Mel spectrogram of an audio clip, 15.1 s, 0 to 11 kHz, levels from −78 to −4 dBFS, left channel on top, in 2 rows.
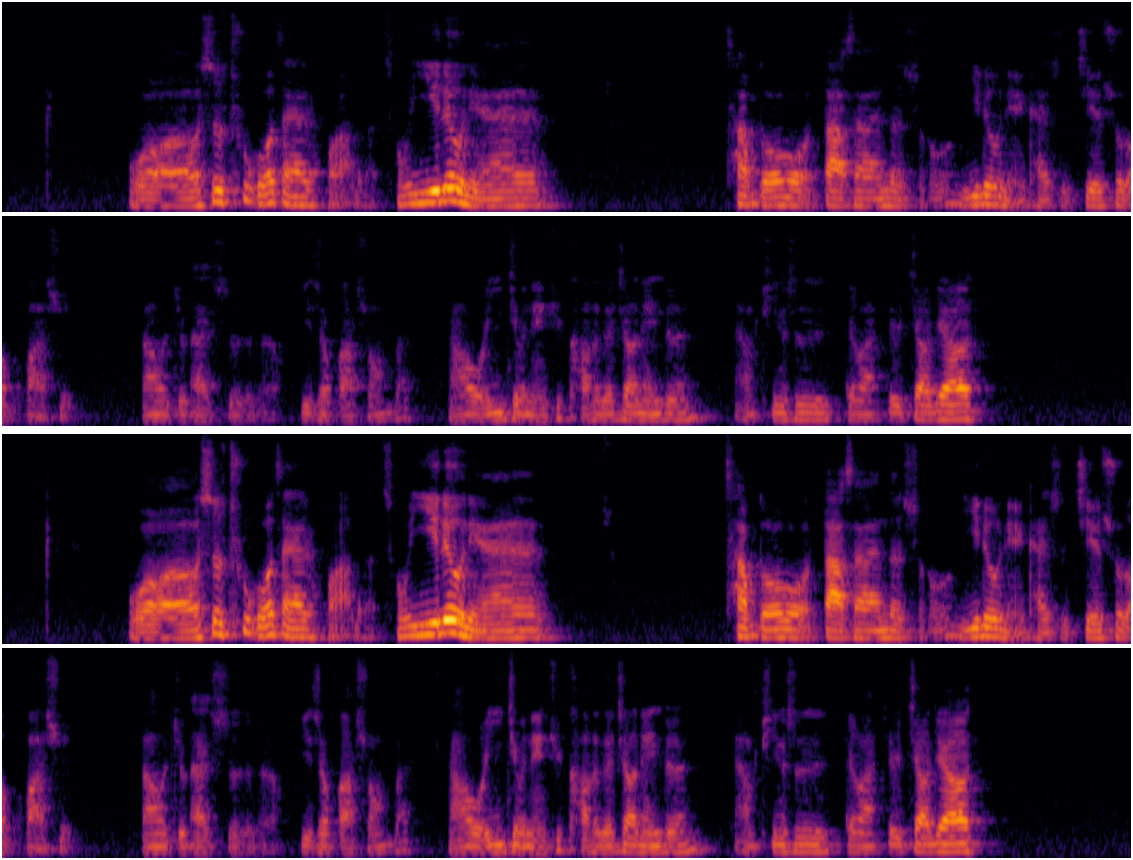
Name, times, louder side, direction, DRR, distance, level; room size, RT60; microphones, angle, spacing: voice 1, 0.8-3.6 4.8-7.9 8.5-10.2 10.5-14.0, right 2 dB, 55° right, 0.7 m, -30 dB
12.0 x 4.3 x 4.3 m
head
